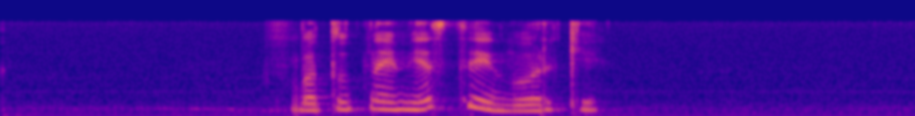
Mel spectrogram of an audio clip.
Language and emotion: Russian, positive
